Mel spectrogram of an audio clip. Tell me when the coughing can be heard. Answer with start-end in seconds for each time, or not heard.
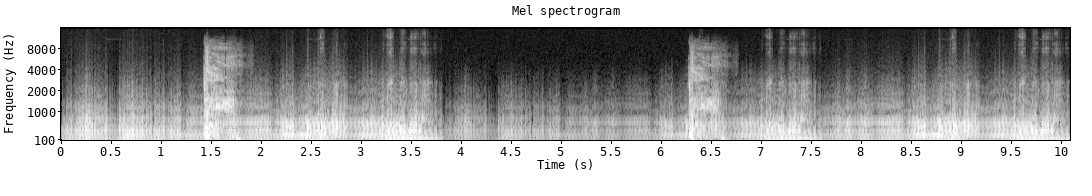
1.4-1.9, 6.2-6.7.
